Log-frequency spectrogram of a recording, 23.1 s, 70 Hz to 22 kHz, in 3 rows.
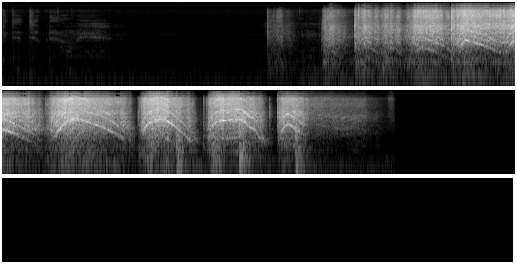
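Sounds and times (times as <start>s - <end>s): power drill motor whine: 4.8s - 13.4s.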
